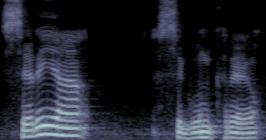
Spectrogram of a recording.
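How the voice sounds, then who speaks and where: Older man, Italian-tinged accent, very dark tone, slow unhurried delivery, wry lecturer. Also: mid-range voice, animated. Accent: Italian-tinged Spanish. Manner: deliberate, wry, restarts words in a non-native Spanish. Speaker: guest lecturer. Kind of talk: formal lecture with dry jokes.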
